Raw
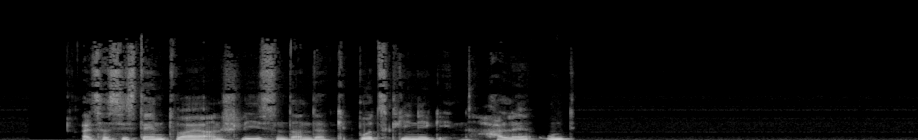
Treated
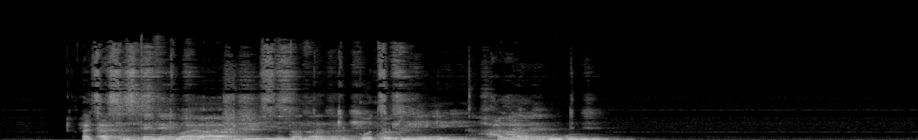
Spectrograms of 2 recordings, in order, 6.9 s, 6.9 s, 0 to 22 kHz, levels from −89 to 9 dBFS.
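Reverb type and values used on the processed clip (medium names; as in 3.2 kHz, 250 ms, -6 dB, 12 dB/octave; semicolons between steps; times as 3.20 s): algorithmic reverb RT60 0.63 s, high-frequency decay 0.5×, pre-delay 80 ms, DRR -1.5 dB; trim -2.5 dB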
